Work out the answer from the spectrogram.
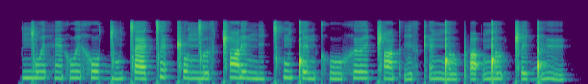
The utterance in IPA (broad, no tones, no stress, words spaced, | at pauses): ŋ͡ǀuɪ̯hẽxuɪ̯xo ɡ͡ǀũǀæ ǀẽʔǁoŋ͡ǀɯs ǁɑ̃ɾeŋi ǀʰũǃenkʰu xøɪ̯ ǁɑ̃tʼis kʼẽŋ͡ǃɯ pʼɑʔŋ͡ǃɯʔ ǁeɡ͡ǃy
